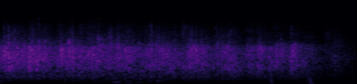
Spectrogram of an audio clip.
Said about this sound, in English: would you give them a strong hand of applause this morning?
